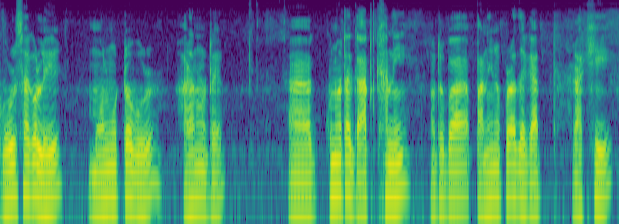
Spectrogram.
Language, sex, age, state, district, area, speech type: Assamese, male, 30-45, Assam, Dhemaji, rural, spontaneous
